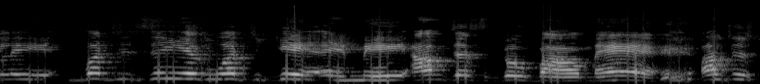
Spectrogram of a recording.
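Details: Adult man, 41, with aphasia after three strokes, the first at age 27 from an arteriovenous malformation, about 13 years earlier; aphasia.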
